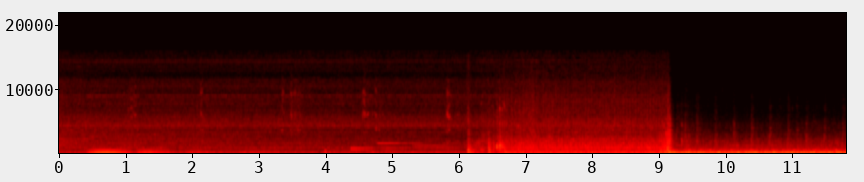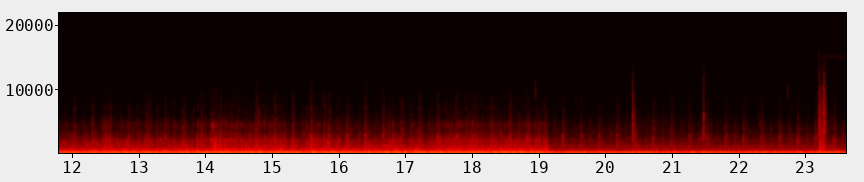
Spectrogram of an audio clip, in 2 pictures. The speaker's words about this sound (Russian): Снова вернулся к работе над мотором. Из него пошел пар. Датчики заработали. Из трубы пошел черный дым.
